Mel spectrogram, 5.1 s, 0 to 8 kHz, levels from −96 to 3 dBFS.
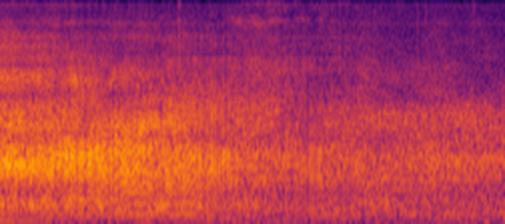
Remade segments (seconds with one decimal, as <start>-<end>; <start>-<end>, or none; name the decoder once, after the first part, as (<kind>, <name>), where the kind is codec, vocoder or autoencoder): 0.5-2.3 (vocoder, HiFi-GAN); 2.8-3.6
